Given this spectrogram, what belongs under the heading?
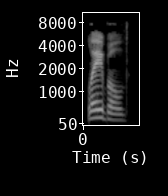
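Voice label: "labeled", British English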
